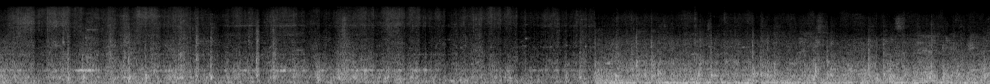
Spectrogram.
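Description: Running noise of a steam-hauled passenger train heard from inside a wooden coach, with wheels clicking over the rail joints. About six seconds in, a louder deep rumble sets in and holds.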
